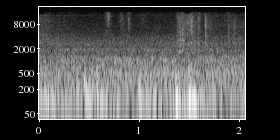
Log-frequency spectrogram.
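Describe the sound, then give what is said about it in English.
Low, steady road rumble of a car driving on the Route 95 highway, a faint continuous drone with slight swells and no talk. “I am right now on Route 95 somewhere, I don't know, is this the Bronx?”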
